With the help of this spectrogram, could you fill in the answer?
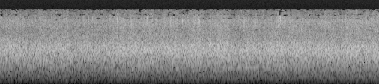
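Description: Steady applause from Republicans only, with Democrats not applauding, after a remark that African-American unemployment is at the lowest rate ever recorded; a dense wash of clapping that holds at an even, fairly loud level for about five seconds with no voices on top.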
